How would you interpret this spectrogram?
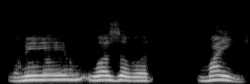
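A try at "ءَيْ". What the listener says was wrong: না, এটা আছে হামজা। হামজা ইয়া জবর আই। আই। ইয়া জবর ইয়াই।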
